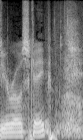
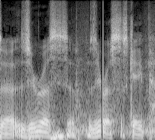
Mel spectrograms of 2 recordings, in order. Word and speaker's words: xeriscape: I thought it was Xeriscape. It's Xeriscape, I guess it is. So I was corrected on that.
